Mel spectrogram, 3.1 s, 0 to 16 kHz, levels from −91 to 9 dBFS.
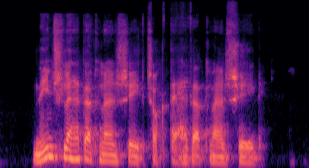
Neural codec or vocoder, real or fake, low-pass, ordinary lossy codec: codec, 44.1 kHz, 7.8 kbps, Pupu-Codec; fake; 14.4 kHz; Opus, 32 kbps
